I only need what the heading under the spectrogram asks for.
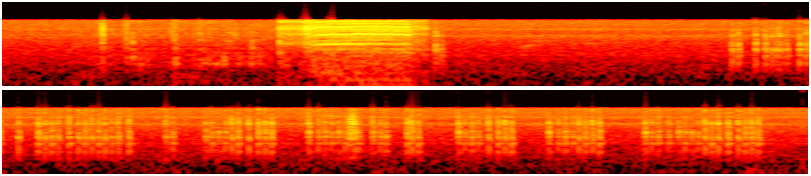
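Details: Three-week-old Ocicat kittens, a litter of one black silver female, one chocolate female, one tawny female and one tawny male, give a single loud, harmonic mew lasting under a second, followed by repeated soft scratching and shuffling indoors.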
